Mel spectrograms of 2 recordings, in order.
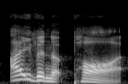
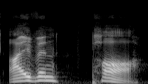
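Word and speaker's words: Ivanpah: p a Ivan paw you know how they used to say Dad back in the in the in the 1800s paw anybody watch Little House in the prairie was Charles Les they Al said paw they didn't call him dad or daddy it was PAW so Ivan paw uh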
